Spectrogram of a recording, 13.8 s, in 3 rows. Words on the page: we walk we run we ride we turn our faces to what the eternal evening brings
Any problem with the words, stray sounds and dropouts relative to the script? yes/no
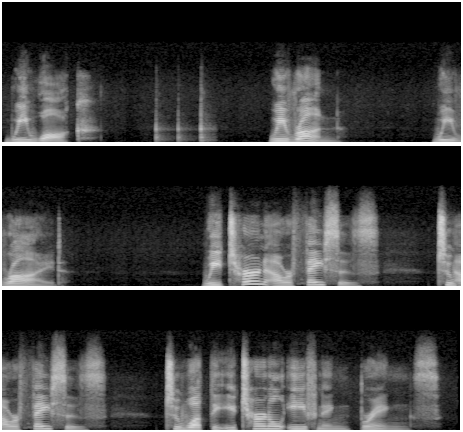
yes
